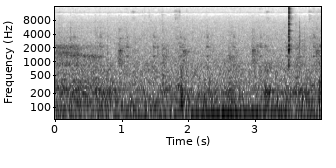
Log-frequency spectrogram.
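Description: A clock ticking faintly, with one sharp click about three and a half seconds in as the metal tweezers slip off a tiny plastic model part and send it flying.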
